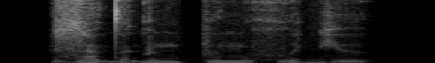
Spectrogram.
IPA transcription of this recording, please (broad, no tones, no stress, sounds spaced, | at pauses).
z a d̪ a ɡ u mʲ ʌ p ɯ n̪ o xʷ ʌ i̯ bʲ ɯ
